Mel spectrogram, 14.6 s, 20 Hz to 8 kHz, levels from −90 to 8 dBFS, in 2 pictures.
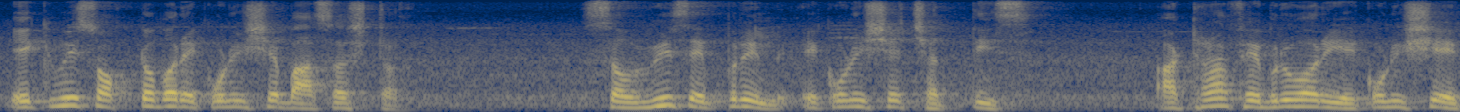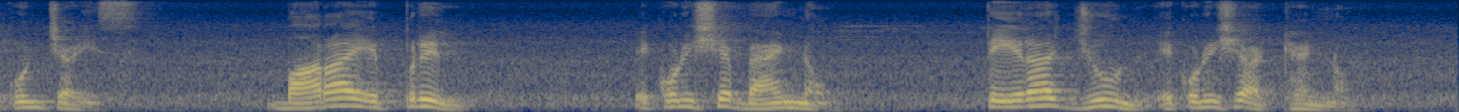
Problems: constant background noise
